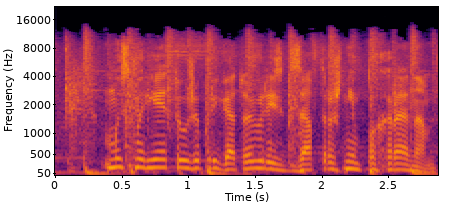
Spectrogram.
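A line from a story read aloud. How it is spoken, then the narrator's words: Hurried. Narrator (Russian): торопливо добавила она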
